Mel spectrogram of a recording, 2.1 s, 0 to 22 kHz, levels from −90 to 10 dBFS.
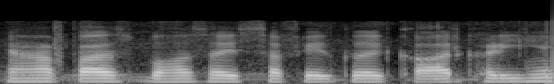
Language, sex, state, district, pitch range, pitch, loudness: Hindi, male, Madhya Pradesh, Umaria, 140-145 Hz, 145 Hz, -16 LUFS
